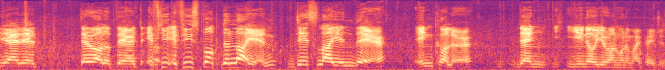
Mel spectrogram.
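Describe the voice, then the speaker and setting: Over noticeable background noise, a man with a fairly high pitch speaks at a moderate pace, making very wide pitch swings and taking long, frequent pauses. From France, Brittany. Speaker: music producer. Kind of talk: casual interview. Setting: in a car.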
